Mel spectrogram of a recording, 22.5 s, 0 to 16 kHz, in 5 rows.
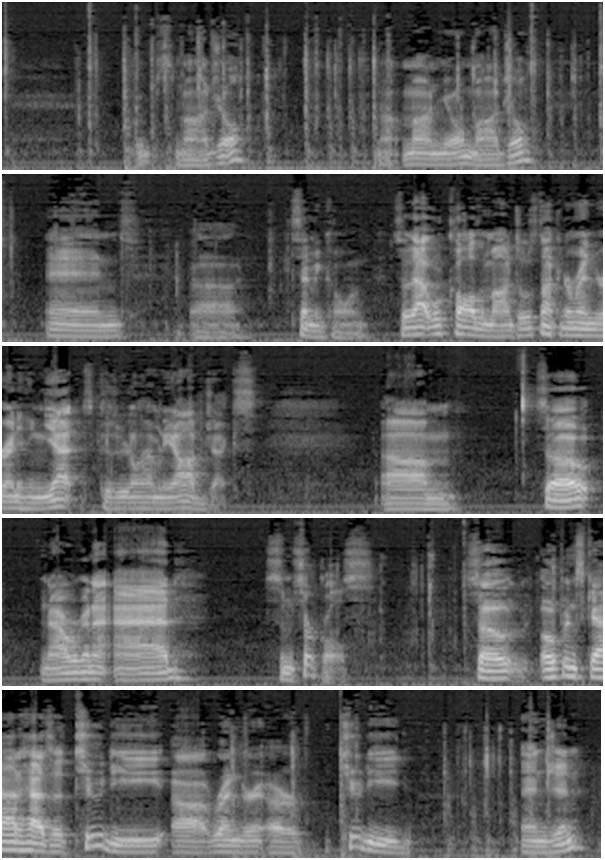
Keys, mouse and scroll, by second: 0.0-4.9 typing, 5.8 Down, 6.6 Delete, 9.7 Down, 16.7 ctrl+r, 17.0 ctrl+Return, 17.5 ctrl+Tab, 18.3 BackSpace, 19.7 BackSpace, 21.2-22.5 typing.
